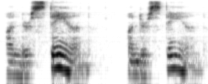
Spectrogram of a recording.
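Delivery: understand with STAND stressed; stress on second part. Shown as a demonstration. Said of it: "emphasis on the second syllable".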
